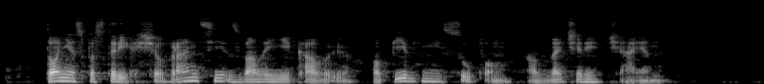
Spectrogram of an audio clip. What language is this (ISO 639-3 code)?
ukr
